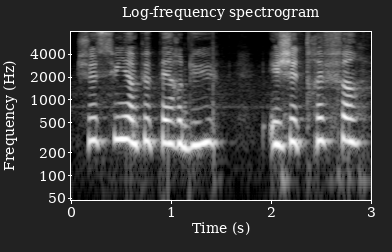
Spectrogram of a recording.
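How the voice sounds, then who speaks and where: Kindly tiny magic man from a storybook, high and lilting; woman reader puts him on. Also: little pitch movement, slow pace, darkish tone. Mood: plaintive. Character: small lost magical little man, kindly.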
